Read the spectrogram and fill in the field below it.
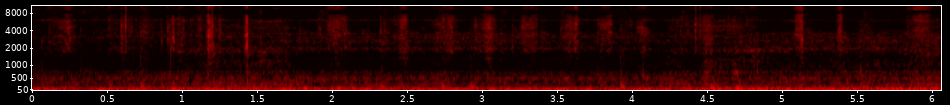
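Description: A stick scrapes filler paste onto a small wooden frame.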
